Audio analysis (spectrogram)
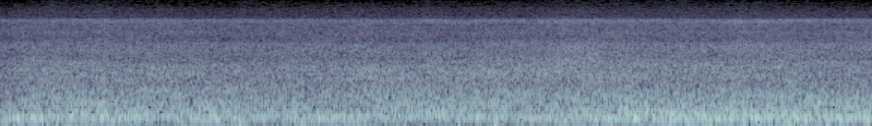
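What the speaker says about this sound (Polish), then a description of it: "Jeszcze Wam pokażę teraz kawałek morza." Baltic Sea waves wash in a constant broad roar on a beach at Jastarnia, steady and fairly loud, with wind rushing across the microphone and no voices.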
